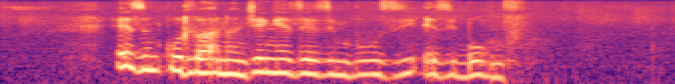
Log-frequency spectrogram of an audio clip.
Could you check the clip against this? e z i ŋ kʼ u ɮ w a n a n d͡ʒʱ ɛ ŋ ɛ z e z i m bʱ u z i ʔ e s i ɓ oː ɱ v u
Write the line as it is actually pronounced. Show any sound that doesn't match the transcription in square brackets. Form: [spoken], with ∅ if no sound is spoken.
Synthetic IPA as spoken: e z i ŋ kʼ u ɮ w a n a n d͡ʒʱ ɛ ŋ ɛ z e z i m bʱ u z i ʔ e [z] i ɓ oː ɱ v u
